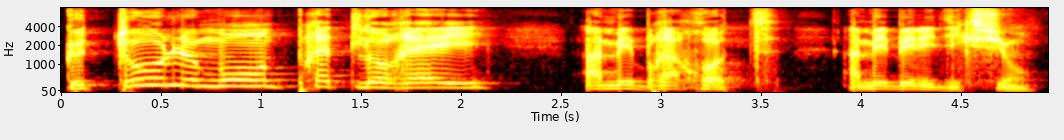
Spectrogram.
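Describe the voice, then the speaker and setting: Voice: mid-range voice, fairly bright tone, lightly acted. A narrator voicing a solemn old rabbi. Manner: slow, solemn, comforting. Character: venerable older male rabbi, steadfast and hopeful. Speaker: rabbi in a camp. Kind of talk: storybook read-aloud.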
